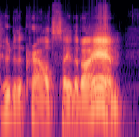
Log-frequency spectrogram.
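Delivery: plain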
